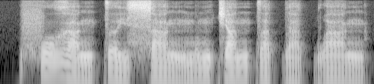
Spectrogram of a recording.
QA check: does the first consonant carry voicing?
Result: no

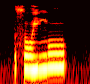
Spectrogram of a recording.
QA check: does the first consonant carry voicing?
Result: no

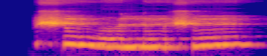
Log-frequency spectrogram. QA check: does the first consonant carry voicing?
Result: no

